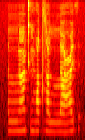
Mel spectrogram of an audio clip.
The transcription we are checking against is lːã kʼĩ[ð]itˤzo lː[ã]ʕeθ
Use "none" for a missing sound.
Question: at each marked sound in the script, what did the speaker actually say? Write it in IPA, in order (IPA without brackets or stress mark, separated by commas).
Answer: ð, a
